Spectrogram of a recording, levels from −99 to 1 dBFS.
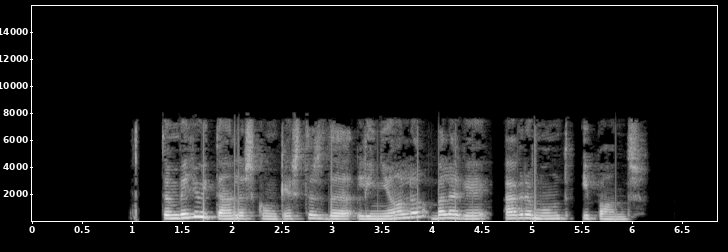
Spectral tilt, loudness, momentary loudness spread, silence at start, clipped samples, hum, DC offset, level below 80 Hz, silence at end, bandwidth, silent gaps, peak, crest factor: -5.5 dB/octave; -20 LUFS; 13 LU; 1 s; under 0.1%; none; under 0.1%; -58 dBFS; 0.8 s; 8 kHz; 1.07-1.29 s, 4.61-4.71 s, 5.43-5.49 s; -4 dBFS; 18 dB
